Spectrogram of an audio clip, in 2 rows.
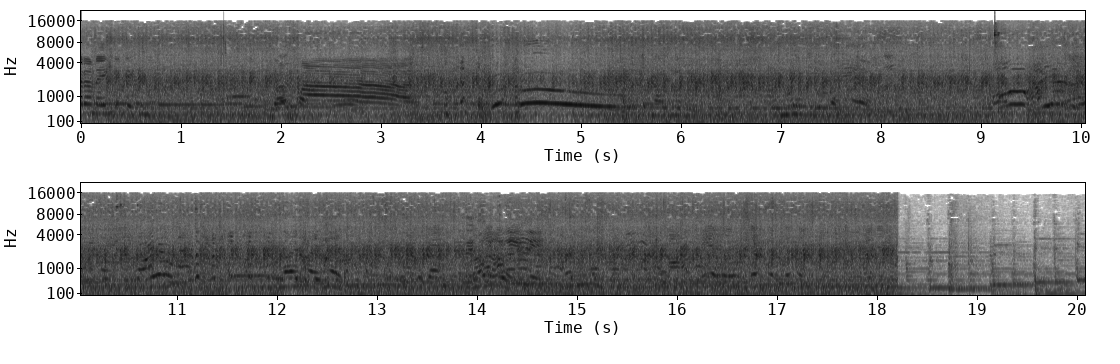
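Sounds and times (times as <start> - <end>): people talking and calling out: 0.0 - 18.2
truck engine idling: 0.0 - 18.2.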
